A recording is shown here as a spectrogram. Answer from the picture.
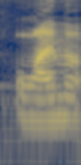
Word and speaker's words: Lima: Like Lima, Ohio is spelled like lima bean, but in other countries it's Lima.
